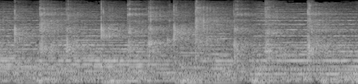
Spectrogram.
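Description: Tap dancing: tap shoes striking the floor in a run of quick, unevenly spaced taps over instrumental backing music.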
